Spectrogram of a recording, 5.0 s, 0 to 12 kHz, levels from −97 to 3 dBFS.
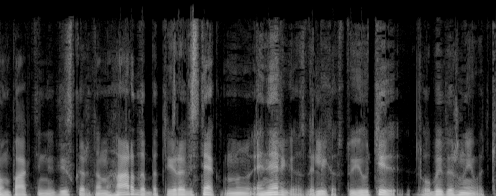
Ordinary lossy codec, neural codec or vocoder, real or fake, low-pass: AAC, 48 kbps; none; real; 10.8 kHz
